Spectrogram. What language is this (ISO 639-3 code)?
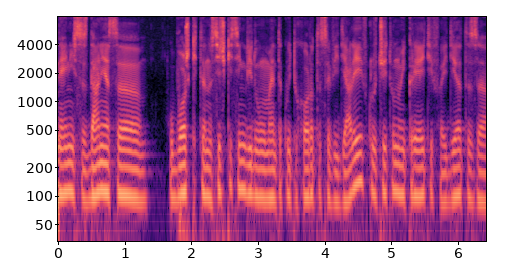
bul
